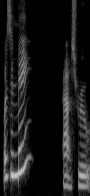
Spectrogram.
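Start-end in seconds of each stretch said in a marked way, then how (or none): 0.1-0.5 high, squeaky question; small child's startled query; a little surprised. A narrator's reading. Young Roo scolded by mother, high and surprised. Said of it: "a little surprised".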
